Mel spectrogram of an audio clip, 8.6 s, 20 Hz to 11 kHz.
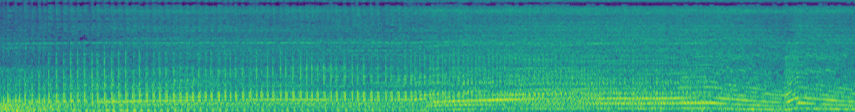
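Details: Yamaha F1ZR two-stroke on free-rev roadside test with 145 main jet and NXL racing exhaust, after holed piston from CDI ignition; crisp raspy revs, dry at top end — running lean, carb not yet tuned.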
